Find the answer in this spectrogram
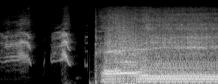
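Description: Edited-in comedy sound effect: a few short, high, squeaky monkey-like calls, then about a second in a very loud, buzzy blast held on one low pitch.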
